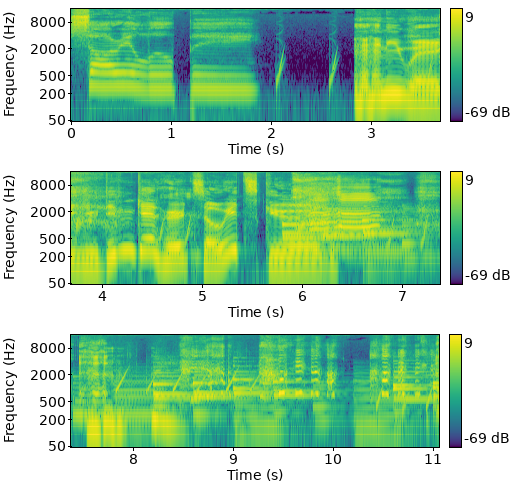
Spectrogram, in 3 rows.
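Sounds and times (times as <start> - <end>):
rising cartoon bloops: 7.6 - 9.2.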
